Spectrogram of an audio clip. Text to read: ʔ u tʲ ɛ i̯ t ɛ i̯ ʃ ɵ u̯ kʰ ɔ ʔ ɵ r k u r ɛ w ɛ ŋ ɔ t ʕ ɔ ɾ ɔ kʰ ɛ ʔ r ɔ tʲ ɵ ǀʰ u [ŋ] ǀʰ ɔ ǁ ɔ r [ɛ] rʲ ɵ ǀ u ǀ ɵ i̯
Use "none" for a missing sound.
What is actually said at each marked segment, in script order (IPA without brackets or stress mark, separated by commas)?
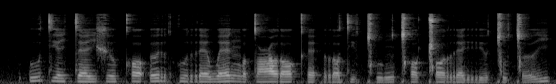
ŋ, ɛ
